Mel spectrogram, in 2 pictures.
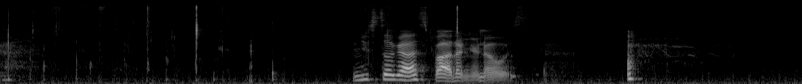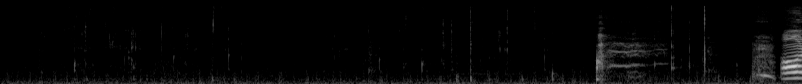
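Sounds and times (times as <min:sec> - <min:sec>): dog licking wet tongue smacks: 0:00.0 - 0:02.9, 0:08.4 - 0:10.5, 0:11.2 - 0:13.7, 0:14.3 - 0:15.5.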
